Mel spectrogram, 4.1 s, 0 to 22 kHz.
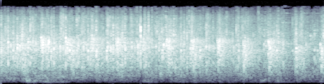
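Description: An audience at the Meeting in the Middle 2025 event, recorded live at the University of Memphis, claps for a panel steadily for several seconds, a dense, even wash of many hands with no pauses and no voices standing out.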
